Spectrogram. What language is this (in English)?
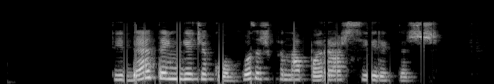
Western Mari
